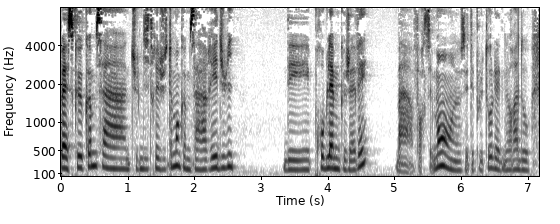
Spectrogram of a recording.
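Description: This woman's voice is somewhat breathy, with a dark, mellow tone and ordinary pitch variation. She leaves long, frequent pauses. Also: medium pitch for a woman, moderate pace. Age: 30s. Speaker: interviewee sharing personal experience. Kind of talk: personal testimony in interview.

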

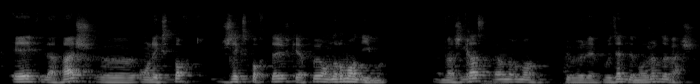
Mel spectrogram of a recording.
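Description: With long, frequent pauses, a man talks at a fairly quick pace and a medium pitch. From Belgium, Wallonia. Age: 30s. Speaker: farmer. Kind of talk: interview. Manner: animated.

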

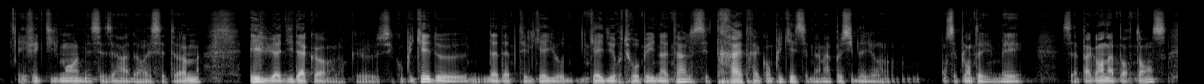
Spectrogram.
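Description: Lively in intonation, a man with a very deep, low pitch and vocal fry talks at a fairly quick pace. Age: 50s. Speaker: theatre director. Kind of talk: casual interview.

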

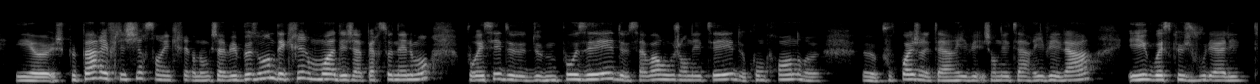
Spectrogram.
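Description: Ordinary pitch variation and a moderate pace in an ordinary speaking voice. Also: woman, medium pitch for a woman. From French Alps, later Belgium. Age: 30s. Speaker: author and former journalist. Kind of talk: interview.

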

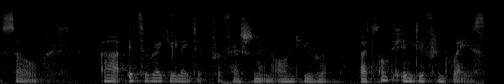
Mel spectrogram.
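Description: A woman's very deep, low voice with vocal fry and a German accent, at a moderate pace with fairly even intonation. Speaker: architect, president of a professional body. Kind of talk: interview. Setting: office building.

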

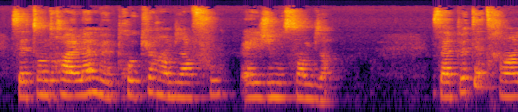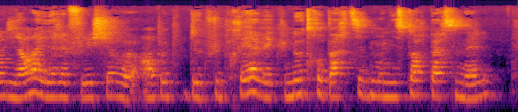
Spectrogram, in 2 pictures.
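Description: A woman's fairly high, monotone voice with flat intonation, at a fairly slow pace, over noticeable background noise. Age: 20s. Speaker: podcast host. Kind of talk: personal testimony.

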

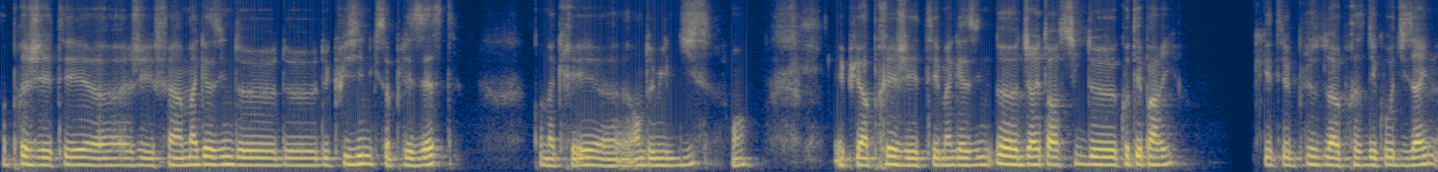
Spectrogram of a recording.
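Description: Medium in pitch, a man's voice stays monotone, with flat intonation. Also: fairly slow pace. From southern France. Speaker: graphic designer. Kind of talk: casual chat. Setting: remote recording. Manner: halting.

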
